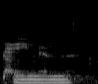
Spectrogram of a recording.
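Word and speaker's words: Paimon: And then, like, if you read up on who Payman was and everything, I think that's the right name, Payman, P-A-E, let me make sure I'm saying it right so I can give him his dues.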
